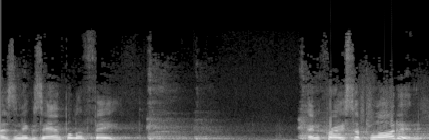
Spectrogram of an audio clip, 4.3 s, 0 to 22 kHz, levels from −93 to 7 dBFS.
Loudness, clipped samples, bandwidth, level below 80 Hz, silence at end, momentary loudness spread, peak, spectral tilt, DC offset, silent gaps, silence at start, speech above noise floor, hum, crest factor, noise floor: -12 LUFS; under 0.1%; 15.5 kHz; -52 dBFS; 0 s; 23 LU; 0 dBFS; -6 dB/octave; under 0.1%; none; 0 s; 35 dB; none; 14 dB; -47 dBFS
